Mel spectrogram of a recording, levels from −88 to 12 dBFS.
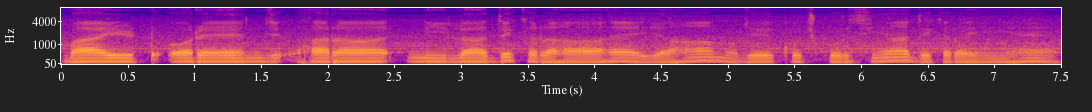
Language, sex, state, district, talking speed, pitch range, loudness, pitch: Hindi, male, Madhya Pradesh, Katni, 110 wpm, 125-130 Hz, -16 LUFS, 125 Hz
